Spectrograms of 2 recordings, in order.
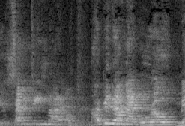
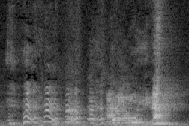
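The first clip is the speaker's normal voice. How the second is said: slow, higher, laughing defiance; mock defiance; 7 semitones higher, much slower than usual. Telling the collectors off, slow and laughing. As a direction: drag it out, amused and stubborn.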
